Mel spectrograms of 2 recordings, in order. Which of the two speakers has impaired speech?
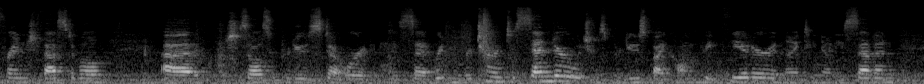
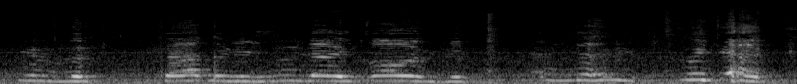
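The second: cerebral palsy; dysarthric, reduced lung capacity, prolonged talking effortful, speech recognition failed.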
